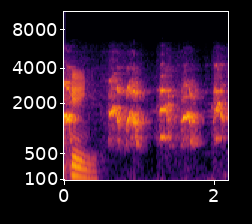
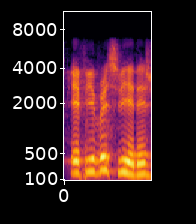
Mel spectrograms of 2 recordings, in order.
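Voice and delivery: louder Swedish-accent demo, slowing at the end; mock Swedish accent; 3 semitones higher, 4 dB louder than usual. Shown as a demonstration. Challenging a player who claims Sweden, mock Swedish accent. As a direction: show off a put-on Swedish accent. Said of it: "you would talk like this".

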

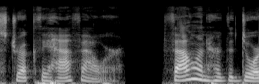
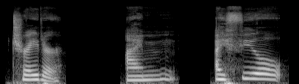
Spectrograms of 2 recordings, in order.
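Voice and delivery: hesitant, anxious plea; 5 semitones higher, slower than usual. Acted. Wife struggling to voice her fear.

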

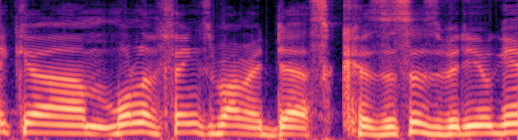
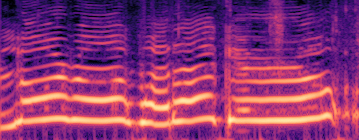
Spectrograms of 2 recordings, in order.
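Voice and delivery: put-on much higher, slow sing-song girly voice; mock girly voice; much slower than usual. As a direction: swoon over the name like a teen girl. Mocking girly voice for "Laura.

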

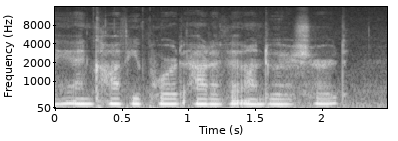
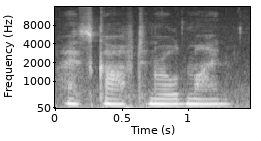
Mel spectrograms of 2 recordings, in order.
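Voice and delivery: usual speaking voice

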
